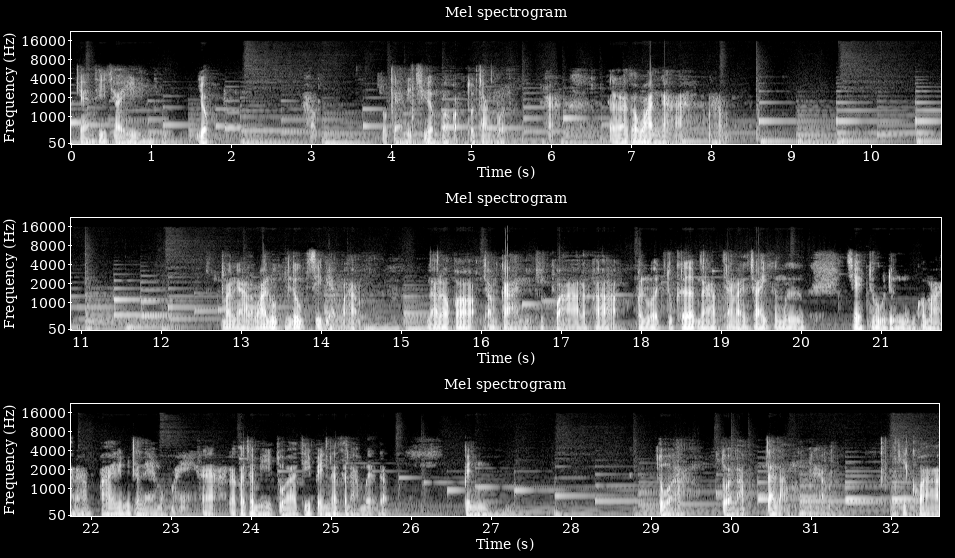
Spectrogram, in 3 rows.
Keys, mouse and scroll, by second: 0.7 click, 1.8 click, 3.9 shift+click, 5.2 click, 7.5 click, 8.7-12.4 drag, 14.4-15.9 drag, 16.3 right click, 17.7 click, 18.8 click, 21.1 click, 24.8 click, 26.0-28.5 drag, 30.6 click, 31.7 shift+click.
